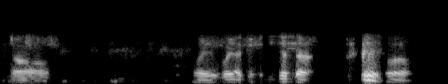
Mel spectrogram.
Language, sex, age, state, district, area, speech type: Manipuri, male, 45-60, Manipur, Imphal East, rural, conversation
